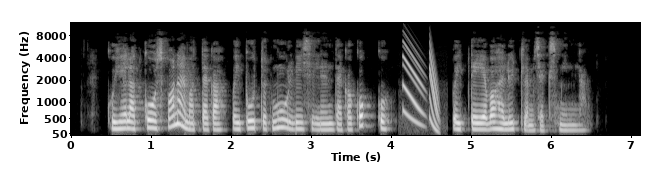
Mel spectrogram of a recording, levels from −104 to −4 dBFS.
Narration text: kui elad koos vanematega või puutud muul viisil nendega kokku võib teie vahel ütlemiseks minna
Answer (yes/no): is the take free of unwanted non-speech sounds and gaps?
no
